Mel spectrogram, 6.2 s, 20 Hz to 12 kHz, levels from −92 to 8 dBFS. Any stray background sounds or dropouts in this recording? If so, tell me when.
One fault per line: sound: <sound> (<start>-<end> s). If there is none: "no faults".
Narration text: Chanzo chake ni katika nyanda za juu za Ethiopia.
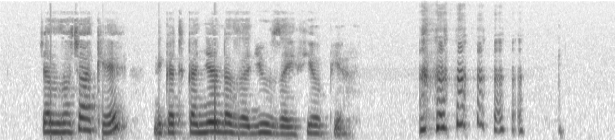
sound: laugh (4.2-5.3 s)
